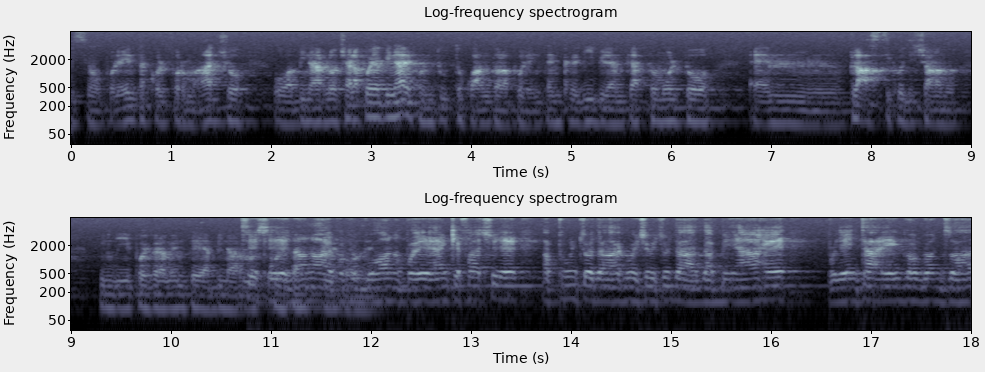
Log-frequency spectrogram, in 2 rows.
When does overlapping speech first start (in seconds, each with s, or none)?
10.7 s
